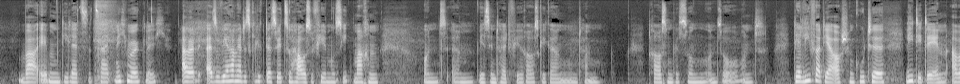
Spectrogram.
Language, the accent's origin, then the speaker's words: German; Moos, Baden-Württemberg, Germany; Ich komme vom Bodensee aus Moos.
